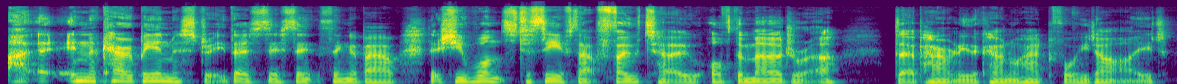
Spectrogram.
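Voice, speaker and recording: A man's voice: medium pitch, fairly even intonation, moderate pace, vocal fry. Man in rambling, casual film commentary. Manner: hesitant, rambling, self-interrupting. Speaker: author and film commentary guest.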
